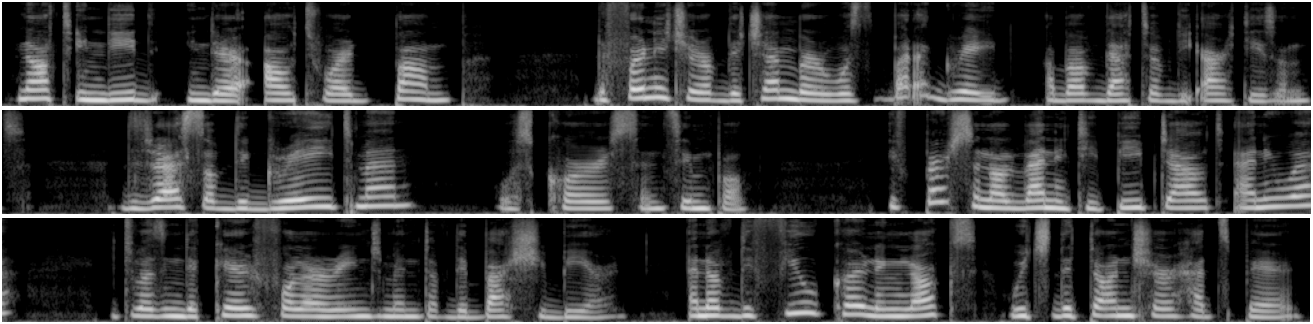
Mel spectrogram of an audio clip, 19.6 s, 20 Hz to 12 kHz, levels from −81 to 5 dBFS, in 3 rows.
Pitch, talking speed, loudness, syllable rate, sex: 235 Hz, 175 wpm, -18 LUFS, 5.5 syllables/s, female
